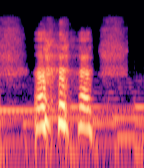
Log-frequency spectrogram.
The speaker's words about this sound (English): He's breathing a little more heavily as he's looking at this stuff.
